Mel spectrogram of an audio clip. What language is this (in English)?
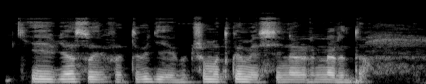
Kinyarwanda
